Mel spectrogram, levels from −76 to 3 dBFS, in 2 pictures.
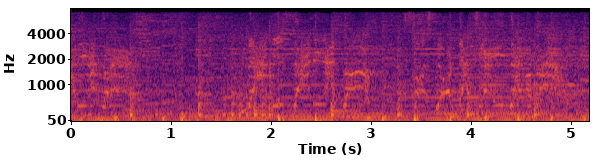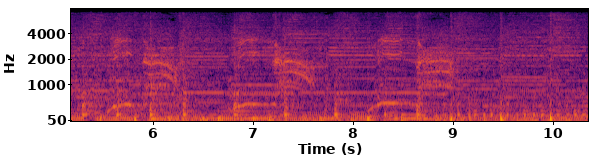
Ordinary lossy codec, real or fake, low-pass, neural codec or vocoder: none; real; 7.2 kHz; none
